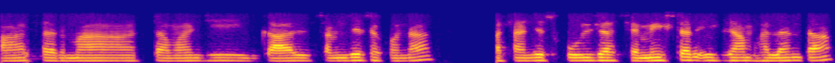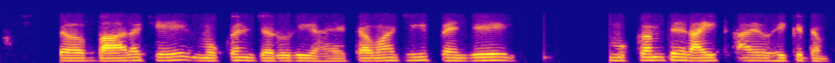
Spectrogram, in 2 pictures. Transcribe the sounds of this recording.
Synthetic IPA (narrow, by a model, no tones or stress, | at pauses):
mãːsɐɾmãt̪ɐʋ̤ãːd͡ʑiːɡaːl̤sɐ̃md͡ʑʱesɐɡʱə̃nd̪a | ɐsãːɲd͡ʑeskuːld͡ʑãːsemesʈəɾɪɡzaːmɦɐlənɪ̆t̪ʰa | t̪ɐbaːɾəkʰeːmoːkənɪ̆zɐɾuːɾiaːɦet̪ɐʋ̤ãd͡ʑiːpɐ̃ɦɪ̃ɲd͡ʑe | mʊkəmt̪eɾaːɪʈaːɦijoɦɪkd̪ɐm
